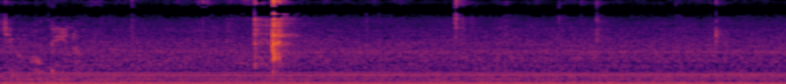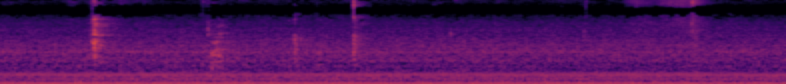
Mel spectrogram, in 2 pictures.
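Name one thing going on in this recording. Chopsticks and a spoon clink against a bowl.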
